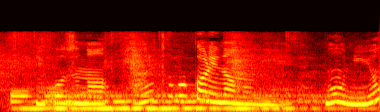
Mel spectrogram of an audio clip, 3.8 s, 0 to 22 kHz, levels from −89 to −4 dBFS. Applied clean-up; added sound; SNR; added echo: none; Mechanisms; 15 dB; none.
